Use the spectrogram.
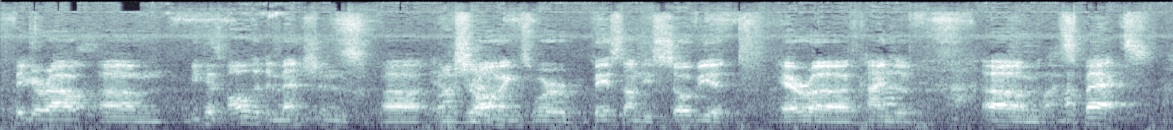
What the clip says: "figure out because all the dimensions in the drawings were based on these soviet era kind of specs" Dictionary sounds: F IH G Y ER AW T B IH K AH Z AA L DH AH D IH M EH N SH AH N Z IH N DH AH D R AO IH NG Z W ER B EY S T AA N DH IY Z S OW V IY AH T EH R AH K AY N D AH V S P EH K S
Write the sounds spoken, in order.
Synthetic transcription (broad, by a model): F IH G Y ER AW T B IH K AH Z AA L DH AH D IH M EH N SH AH N Z IH N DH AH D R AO IH NG Z W ER B EY S T N DH IY Z S OW V IY AH T EH R AH K AY N D AH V S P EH K S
